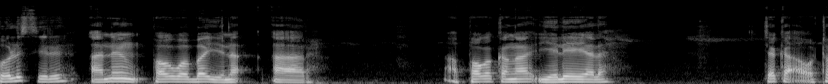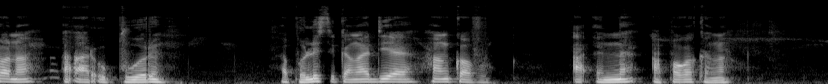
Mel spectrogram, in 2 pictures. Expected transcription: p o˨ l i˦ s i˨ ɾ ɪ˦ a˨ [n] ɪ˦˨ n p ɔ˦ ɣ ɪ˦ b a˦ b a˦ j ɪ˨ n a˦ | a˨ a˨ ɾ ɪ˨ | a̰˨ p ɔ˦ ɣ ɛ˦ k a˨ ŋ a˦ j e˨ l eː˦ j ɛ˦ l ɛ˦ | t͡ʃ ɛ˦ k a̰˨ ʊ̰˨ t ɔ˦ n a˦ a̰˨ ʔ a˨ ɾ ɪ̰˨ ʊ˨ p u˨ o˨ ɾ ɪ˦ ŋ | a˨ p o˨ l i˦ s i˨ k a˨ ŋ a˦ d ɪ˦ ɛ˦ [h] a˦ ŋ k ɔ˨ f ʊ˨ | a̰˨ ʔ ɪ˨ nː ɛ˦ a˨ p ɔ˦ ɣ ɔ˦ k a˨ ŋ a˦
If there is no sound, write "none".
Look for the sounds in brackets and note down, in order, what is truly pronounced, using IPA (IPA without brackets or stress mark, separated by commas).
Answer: n, h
